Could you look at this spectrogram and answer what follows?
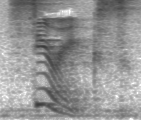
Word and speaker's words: syrinx: look up how to say it right now syrinx syrinx that's how you say it there's actually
